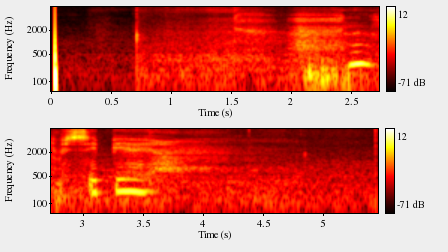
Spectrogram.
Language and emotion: Russian, sad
